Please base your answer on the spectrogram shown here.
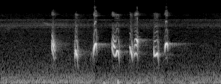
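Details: Cream-vented bulbul singing a quick burst of about eight short, bubbly notes, each dipping and rising, delivered over roughly one second against quiet background.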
